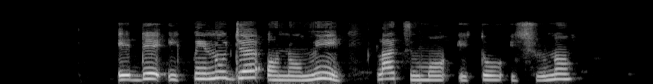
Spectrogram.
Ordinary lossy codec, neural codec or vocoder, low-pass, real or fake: Opus, 16 kbps; none; 7.2 kHz; real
